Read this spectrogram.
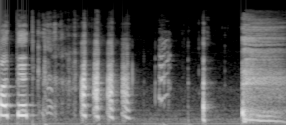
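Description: A man laughs loudly into a headset microphone.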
